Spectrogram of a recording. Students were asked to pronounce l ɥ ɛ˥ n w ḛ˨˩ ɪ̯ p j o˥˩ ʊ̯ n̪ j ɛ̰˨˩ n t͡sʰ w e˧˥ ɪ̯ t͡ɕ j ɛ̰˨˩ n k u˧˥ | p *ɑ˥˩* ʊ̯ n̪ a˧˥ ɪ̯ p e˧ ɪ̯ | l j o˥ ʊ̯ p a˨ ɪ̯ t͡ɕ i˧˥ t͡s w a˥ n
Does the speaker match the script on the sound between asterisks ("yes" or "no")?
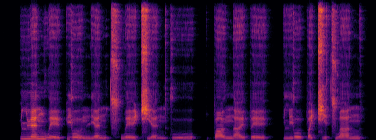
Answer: no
